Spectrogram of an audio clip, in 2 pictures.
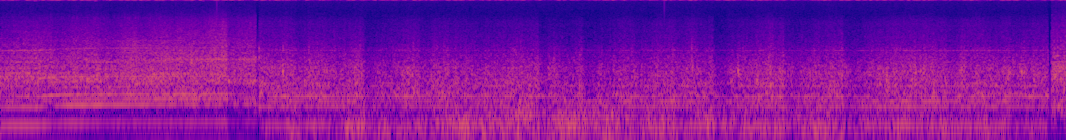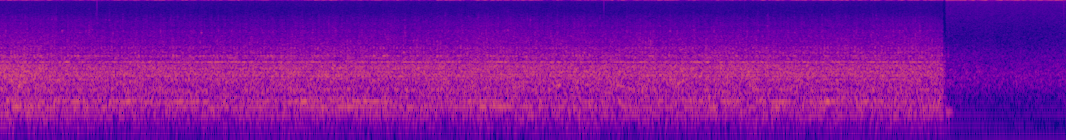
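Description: Outboard motor of an open aluminium skiff running steadily at speed, a steady drone with wind and water rush over it. The engine note and the rush change abruptly about two and a half seconds in and again about ten seconds in.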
